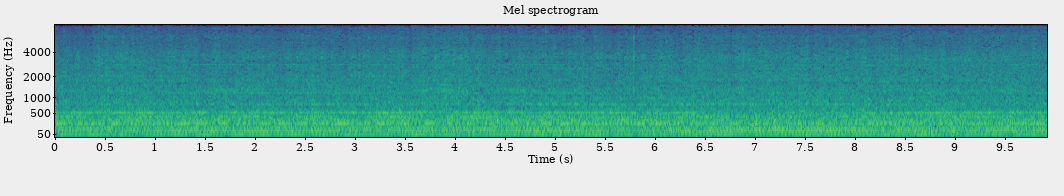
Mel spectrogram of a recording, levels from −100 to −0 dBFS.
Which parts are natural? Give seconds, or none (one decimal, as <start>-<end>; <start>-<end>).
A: 0.0-9.9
